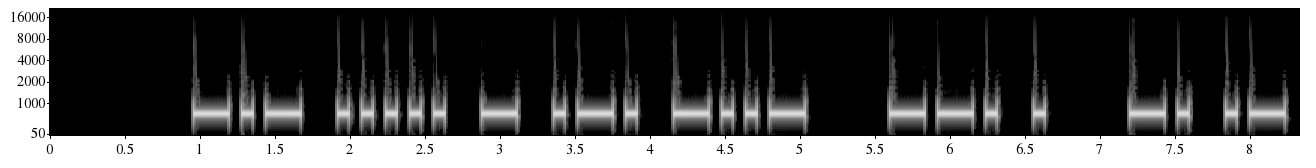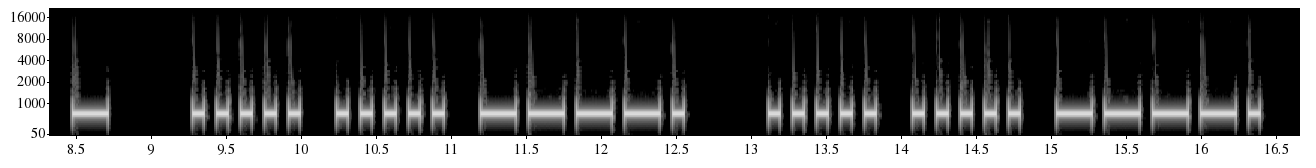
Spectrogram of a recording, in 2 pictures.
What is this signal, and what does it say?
Morse code, heard as a keyed tone, about 15 wpm, 700 Hz. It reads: K5TRX GE NAT 559 559
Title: SOTA QSO Practice 15wpm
